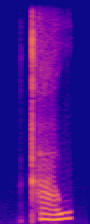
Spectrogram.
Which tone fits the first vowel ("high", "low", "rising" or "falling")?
rising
